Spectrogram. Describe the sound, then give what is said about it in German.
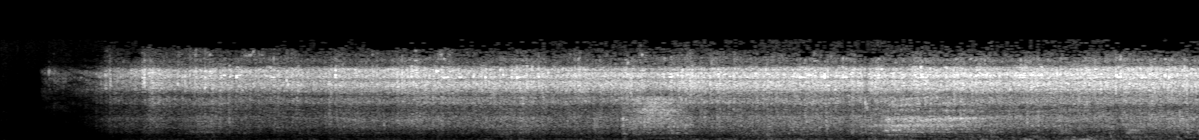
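A dog sled pulled by four or five dogs glides over a snowy frozen lake during a dog sled tour, its runners making a steady, gritty hiss and scrape that starts abruptly and runs on without pause. No voices. “ein Video äh, abspielen, damit man mal hört, was man hört, wenn man auf so einer ähm, bei so einer Tour unterwegs ist, weil das ziemlich nice ist, diese Geräusche.”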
